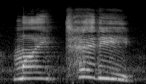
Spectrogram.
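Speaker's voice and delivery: high, excited cry; cried out. A narrator's reading. Eddie crying out when he spots his teddy. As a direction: cry out for the lost toy. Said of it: "cried Eddie".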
